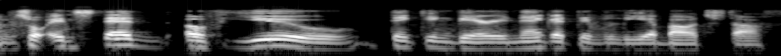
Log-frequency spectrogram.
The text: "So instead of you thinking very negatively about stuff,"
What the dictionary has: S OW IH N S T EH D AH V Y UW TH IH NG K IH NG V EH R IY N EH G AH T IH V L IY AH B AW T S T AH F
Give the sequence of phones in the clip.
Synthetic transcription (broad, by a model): S OW IH N S T EH D AH V Y UW TH IH NG K IH NG V EH R IY N EH G AH T IH V L IY AH B AW T S T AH F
